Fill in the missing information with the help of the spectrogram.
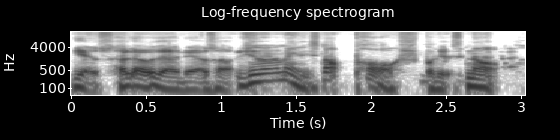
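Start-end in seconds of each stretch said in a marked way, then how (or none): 0.0-1.1 stiff, proper, polite policeman voice. Describing a strange accent, in a policeman-on-the-phone voice. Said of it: "when you listen to policemen when they're on the phone".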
